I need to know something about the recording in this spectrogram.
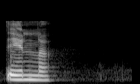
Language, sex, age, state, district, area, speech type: Punjabi, female, 60+, Punjab, Gurdaspur, rural, read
